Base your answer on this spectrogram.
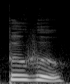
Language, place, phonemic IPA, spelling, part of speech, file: English, California, /ˌbuːˈhuː/, boo-hoo, interjection / verb, En-us-boo hoo.ogg
- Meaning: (interjection) 1. The sound of crying 2. It is not worth crying about; an expression of contempt; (verb) 1. To cry, weep 2. To complain, whine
